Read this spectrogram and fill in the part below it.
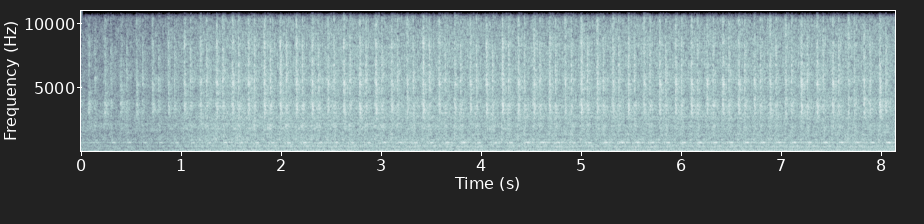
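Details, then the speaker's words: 1964 Chevrolet Biscayne on its first start in over 50 years: rough, uneven idle with quick ticking on top; lifters not yet pumped up, possibly with an exhaust leak. "It lives. Little bit of valve noise. Not running too smooth,"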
